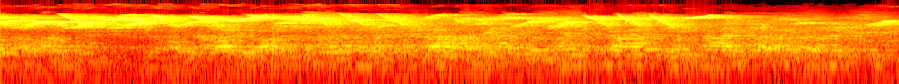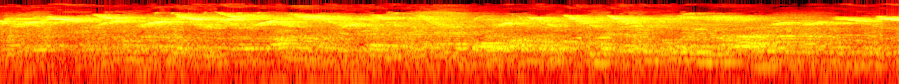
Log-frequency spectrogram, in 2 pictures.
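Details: Coleiro, the double-collared seedeater, delivering a fast Caveirinha-style song from Rio Comprido. It is a rapid run of sharp chirps and slurred whistles packed closely together over nine seconds, with faint human speech behind.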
